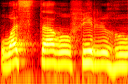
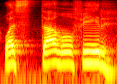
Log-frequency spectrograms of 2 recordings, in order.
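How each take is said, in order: First: The word ends with hu, linked onward. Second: The word stops on the r sound. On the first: The reader joins it to the next word. "যদি আপনি পরবর্তী শব্দের সাথে মিলিয়ে পড়েন" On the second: The reader pauses after this word. "যদি আপনি থামেন"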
